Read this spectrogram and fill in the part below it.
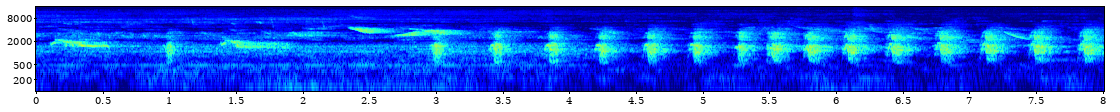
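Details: Rusty-margined guan (Penelope superciliaris) song: a few opening whistled slurs, then a fast series of harsh, honking squawks, nearly three per second, over a faint insect hiss.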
